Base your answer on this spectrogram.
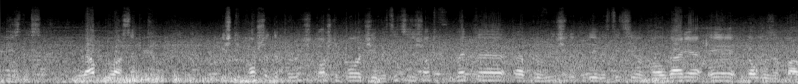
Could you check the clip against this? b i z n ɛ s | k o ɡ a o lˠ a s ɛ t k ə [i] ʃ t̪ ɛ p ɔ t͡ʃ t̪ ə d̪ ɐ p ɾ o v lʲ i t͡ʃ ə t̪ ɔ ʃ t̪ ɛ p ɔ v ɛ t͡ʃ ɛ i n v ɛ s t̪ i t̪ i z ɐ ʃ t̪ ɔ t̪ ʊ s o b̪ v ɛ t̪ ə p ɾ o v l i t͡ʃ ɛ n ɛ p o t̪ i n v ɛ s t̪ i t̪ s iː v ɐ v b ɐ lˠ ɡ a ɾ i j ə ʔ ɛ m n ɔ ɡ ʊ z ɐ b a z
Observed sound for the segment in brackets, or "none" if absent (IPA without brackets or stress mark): i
